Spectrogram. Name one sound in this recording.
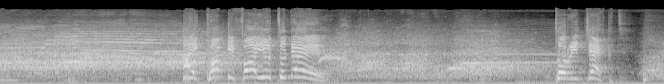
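A crowd of men and women prays aloud together outdoors.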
